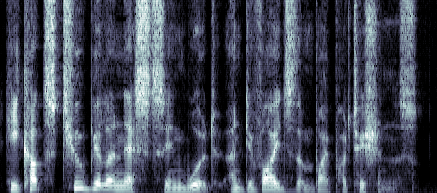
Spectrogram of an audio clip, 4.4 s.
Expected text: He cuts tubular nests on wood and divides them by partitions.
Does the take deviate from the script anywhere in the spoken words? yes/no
yes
